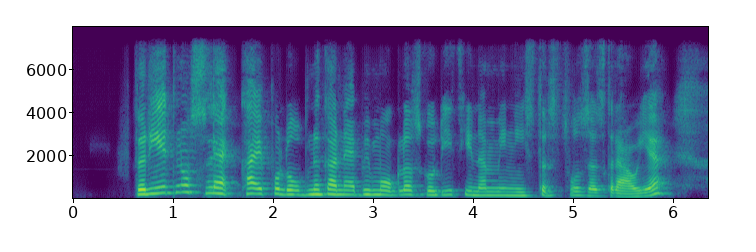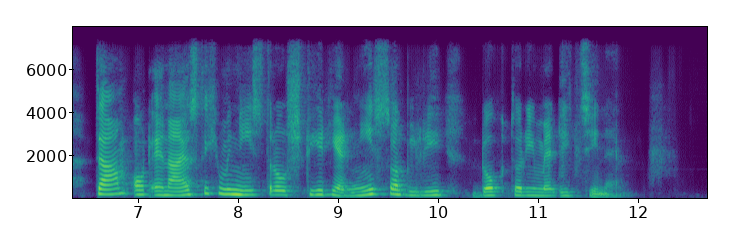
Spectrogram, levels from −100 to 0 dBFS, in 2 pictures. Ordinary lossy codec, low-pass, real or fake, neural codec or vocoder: none; 7.2 kHz; fake; codec, 16 kHz, 2 kbps, X-Codec, HuBERT features, trained on LibriSpeech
